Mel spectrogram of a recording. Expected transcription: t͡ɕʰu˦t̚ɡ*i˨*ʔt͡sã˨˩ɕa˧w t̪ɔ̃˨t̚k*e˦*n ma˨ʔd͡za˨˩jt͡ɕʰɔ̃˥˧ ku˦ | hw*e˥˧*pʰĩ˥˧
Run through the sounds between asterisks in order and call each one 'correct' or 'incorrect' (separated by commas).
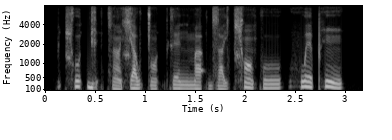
correct, incorrect, correct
